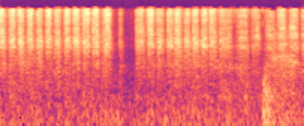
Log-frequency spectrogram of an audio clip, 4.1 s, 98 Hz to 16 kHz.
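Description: Faint hand-sanding of a carved wooden grip with 100-grit sandpaper, feathering the surface to a smooth transition. The strokes are quick and even, about nine a second, with a brief pause a little before the middle.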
